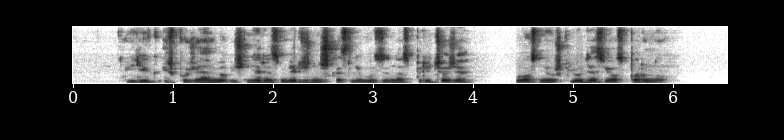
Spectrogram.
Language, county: Lithuanian, Vilnius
